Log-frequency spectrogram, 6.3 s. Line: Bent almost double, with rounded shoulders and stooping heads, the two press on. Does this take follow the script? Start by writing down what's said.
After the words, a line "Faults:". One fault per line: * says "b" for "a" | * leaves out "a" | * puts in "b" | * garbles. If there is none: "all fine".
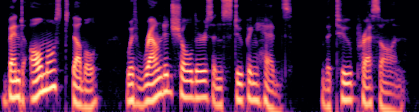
Bent almost double, with rounded shoulders and stooping heads, the two press on.
Faults:
all fine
